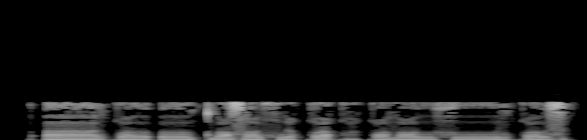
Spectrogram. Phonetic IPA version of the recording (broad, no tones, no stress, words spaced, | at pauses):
ʔaːlqʷʌːʔʌː tʷʌzˤeχʷi qʷɘqʷe̤qʷiðˤɤː xɤːlqʷʌz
